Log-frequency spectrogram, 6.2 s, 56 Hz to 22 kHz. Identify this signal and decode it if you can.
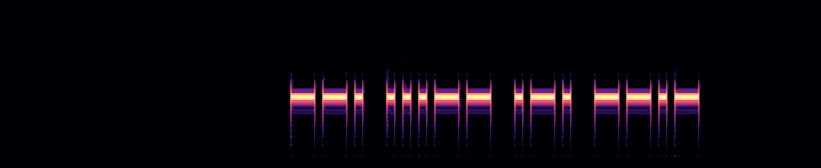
Morse code, heard as a keyed tone, about 20 wpm, 700 Hz. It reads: G3RQ
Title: DXCC-100 Call Signs - 4 Characters - 20wpm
